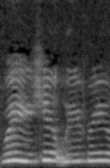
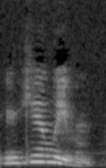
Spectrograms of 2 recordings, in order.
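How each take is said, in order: First: Higher, desperate plea, imitating Merle; pleading. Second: Said in the usual way. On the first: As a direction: mimic Merle begging not to be left behind. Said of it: "he's like".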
